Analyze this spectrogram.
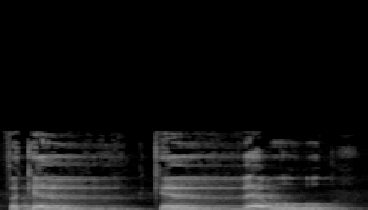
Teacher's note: ഫകദ്ദബൂഹു നാവിന്റെ അറ്റത്തിന്റെ മുകൾ ഭാഗം എന്നതാണ്. അറ്റത്തിന്റെ ഏശം മുകളിൽ മേലെ പല്ലുമായി ചേർത്തുകൊണ്ടാണ് ദാല് ഉച്ചരിക്കുക. ഈ ദാല് ലൂസാക്കി ഉച്ചരിക്കേണ്ട അക്ഷരമാണ്.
